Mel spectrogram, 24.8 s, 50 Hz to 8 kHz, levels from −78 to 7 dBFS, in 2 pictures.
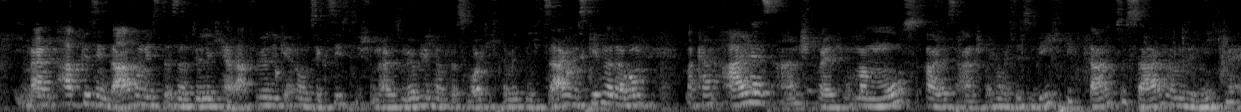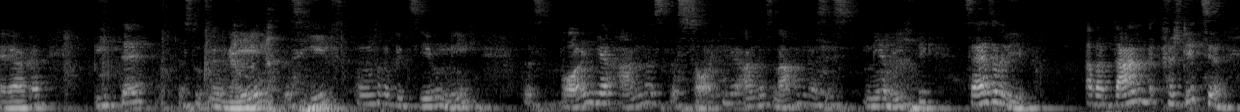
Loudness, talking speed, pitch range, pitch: -32 LUFS, 180 wpm, 130-180 Hz, 150 Hz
